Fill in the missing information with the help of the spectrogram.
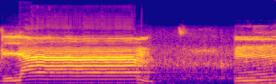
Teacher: لام، لام، لام کے ادا کرتے ہوئے بعض بچے، بعض ساتھی لام لڑکا دیتے ہیں لام کو، یا لام کی جگہ را پڑھتے ہیں، تو یہ غلط ہے۔ لام کی ادائیگی بھی زبان جب سامنے والے دانتوں کے جڑ سے لگے گی تو پھر لام ادا ہوگا۔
